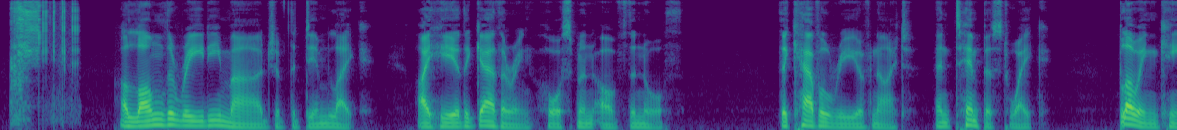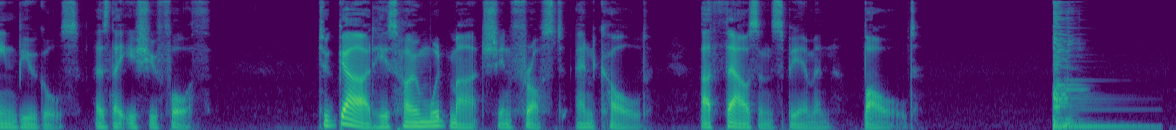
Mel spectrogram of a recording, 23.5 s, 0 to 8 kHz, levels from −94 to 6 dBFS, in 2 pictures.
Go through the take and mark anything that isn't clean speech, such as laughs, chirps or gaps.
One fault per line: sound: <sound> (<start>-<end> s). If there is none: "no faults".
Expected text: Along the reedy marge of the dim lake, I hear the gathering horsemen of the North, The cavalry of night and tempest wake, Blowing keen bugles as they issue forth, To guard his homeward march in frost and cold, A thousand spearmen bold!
sound: squeak (0.1-0.8 s)
sound: thud (22.3-23.4 s)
